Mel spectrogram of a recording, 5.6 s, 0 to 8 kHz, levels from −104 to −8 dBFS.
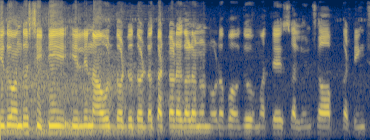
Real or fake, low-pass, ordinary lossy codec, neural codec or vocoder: real; none; none; none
